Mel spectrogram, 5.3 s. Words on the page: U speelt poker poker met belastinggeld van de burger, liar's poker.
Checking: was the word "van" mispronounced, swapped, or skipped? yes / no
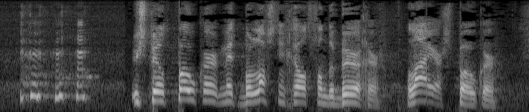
no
